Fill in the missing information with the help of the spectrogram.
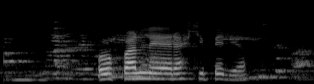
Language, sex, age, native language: Icelandic, female, 9, Icelandic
